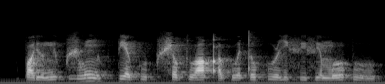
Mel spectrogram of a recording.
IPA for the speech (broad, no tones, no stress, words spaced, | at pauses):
pɒɾʲomʲækʷʒu mikʷpʲækʷekʷ ʃɒkʷɾɒ qʼɒkʷætokʷ ɹifʲufʲɒmo pu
